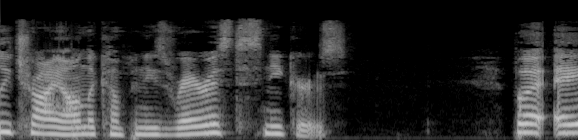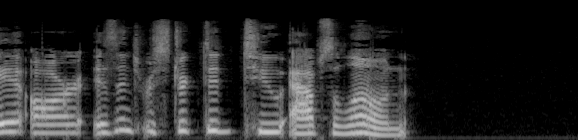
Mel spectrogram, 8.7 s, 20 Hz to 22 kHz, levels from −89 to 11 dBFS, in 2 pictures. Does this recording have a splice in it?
no; 0 cuts

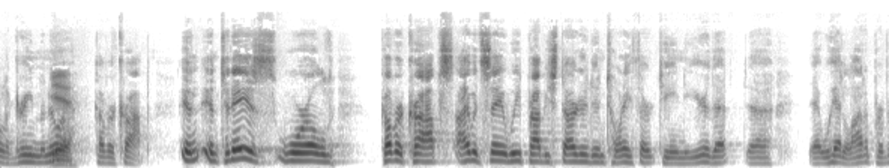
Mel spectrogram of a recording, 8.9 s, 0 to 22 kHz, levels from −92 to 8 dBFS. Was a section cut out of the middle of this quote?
no; 0 cuts

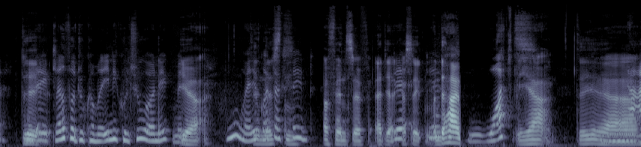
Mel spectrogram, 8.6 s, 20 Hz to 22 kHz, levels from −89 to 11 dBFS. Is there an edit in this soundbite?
yes; 1 cut; at 6.1 s

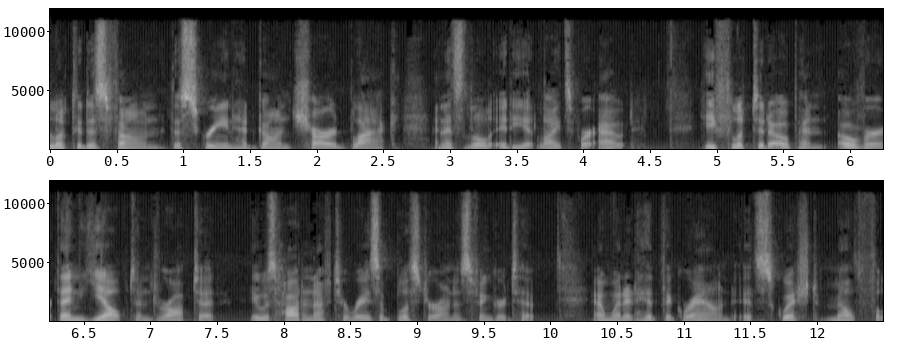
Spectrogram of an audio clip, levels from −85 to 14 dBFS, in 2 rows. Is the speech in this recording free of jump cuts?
no; 1 cut; at 6.3 s

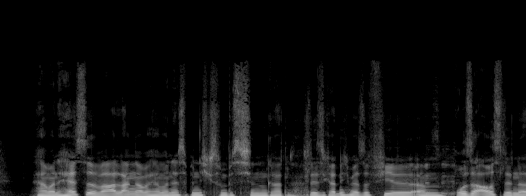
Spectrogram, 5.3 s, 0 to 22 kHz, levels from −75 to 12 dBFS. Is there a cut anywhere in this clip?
no; 0 cuts

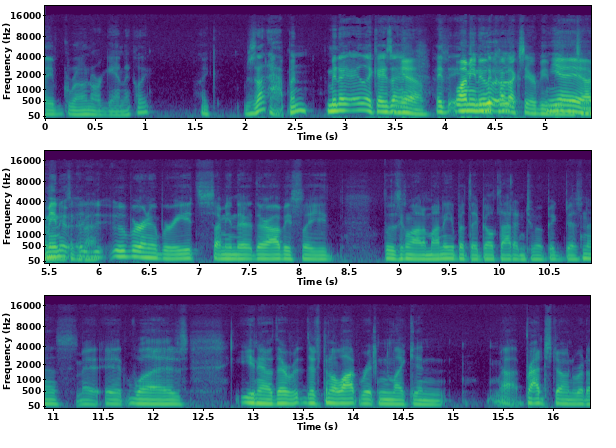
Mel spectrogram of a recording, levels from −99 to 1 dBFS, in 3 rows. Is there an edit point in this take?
yes; 1 cut; at 11.2 s

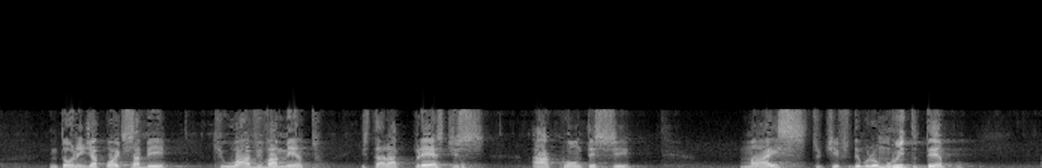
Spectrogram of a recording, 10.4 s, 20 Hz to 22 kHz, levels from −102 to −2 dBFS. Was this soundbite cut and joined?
yes; 1 cut; at 8.1 s

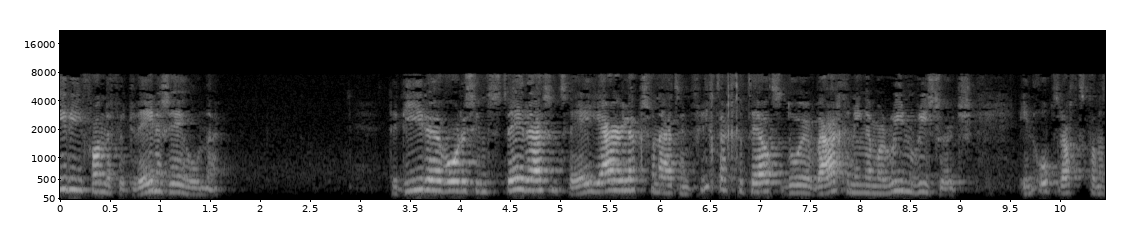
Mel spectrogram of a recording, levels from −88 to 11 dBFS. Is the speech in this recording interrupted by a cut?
no; 0 cuts

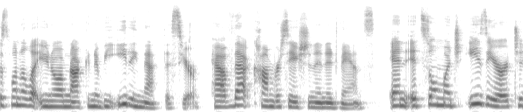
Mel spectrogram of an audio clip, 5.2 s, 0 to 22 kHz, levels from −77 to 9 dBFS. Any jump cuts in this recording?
yes; 2 cuts; at 2.1 s, 3.8 s

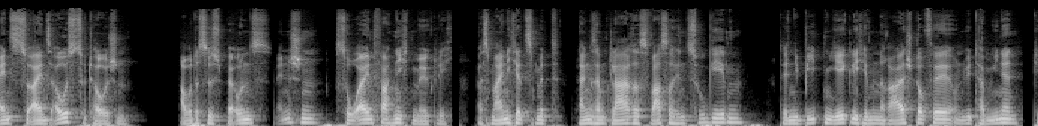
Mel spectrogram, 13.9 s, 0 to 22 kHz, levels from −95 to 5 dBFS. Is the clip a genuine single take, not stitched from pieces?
no; 2 cuts; at 6.2 s, 10.3 s

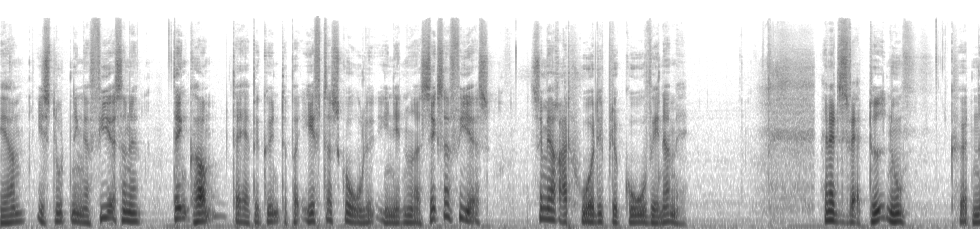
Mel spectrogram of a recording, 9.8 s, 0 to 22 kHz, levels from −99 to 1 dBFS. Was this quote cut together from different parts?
yes; 3 cuts; at 1.6 s, 5.2 s, 8.1 s

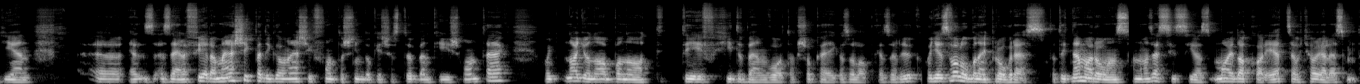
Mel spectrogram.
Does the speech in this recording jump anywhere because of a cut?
yes; 2 cuts; at 9.2 s, 11.3 s

